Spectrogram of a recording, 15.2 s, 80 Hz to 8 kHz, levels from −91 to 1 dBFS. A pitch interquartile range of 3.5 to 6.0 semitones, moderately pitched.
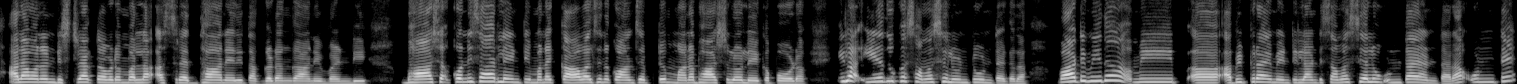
No: average, 4.2 semitones; very high, 265 Hz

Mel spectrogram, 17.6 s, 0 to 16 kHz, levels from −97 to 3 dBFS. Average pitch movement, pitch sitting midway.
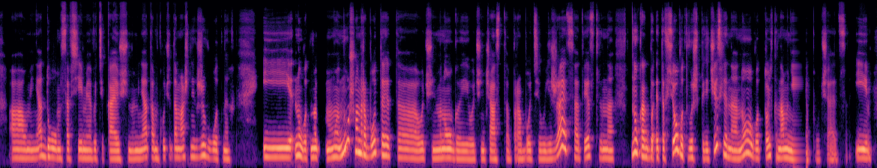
Yes: average, 3.0 semitones; medium, 150 Hz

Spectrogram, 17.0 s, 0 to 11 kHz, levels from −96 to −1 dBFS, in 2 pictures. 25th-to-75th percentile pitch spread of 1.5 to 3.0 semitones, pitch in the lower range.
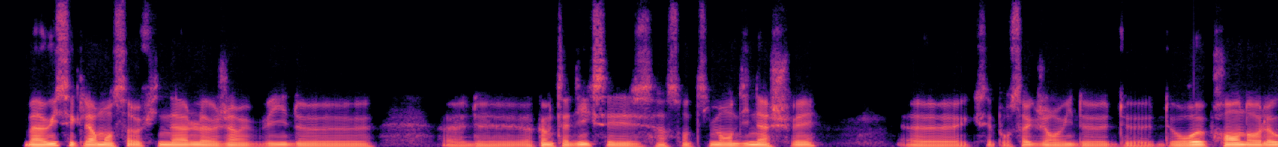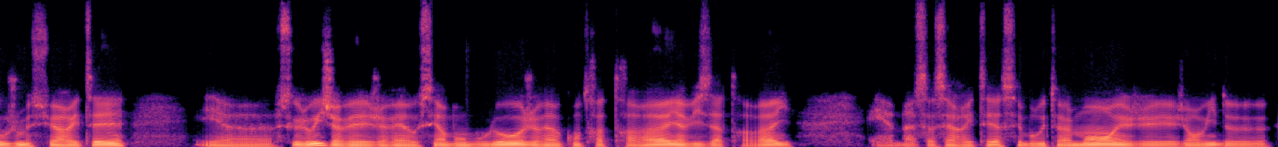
Yes: average, 2.7 semitones; very low, 90 Hz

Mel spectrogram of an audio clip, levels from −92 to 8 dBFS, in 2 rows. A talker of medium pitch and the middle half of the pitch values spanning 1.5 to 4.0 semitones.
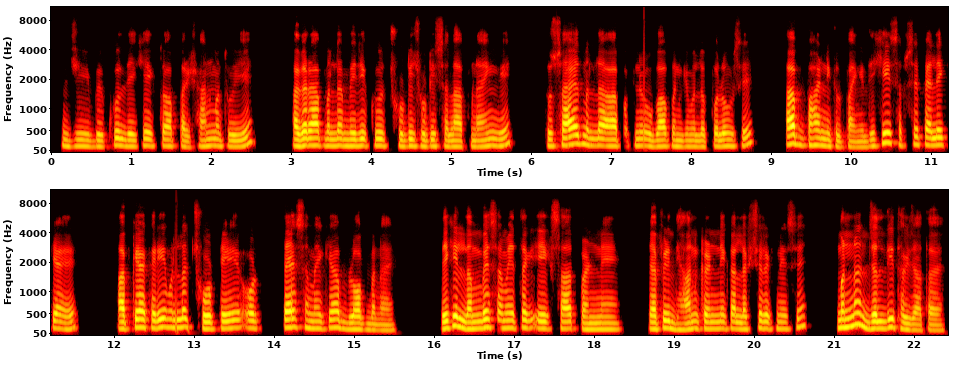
Yes: medium, 155 Hz; average, 2.8 semitones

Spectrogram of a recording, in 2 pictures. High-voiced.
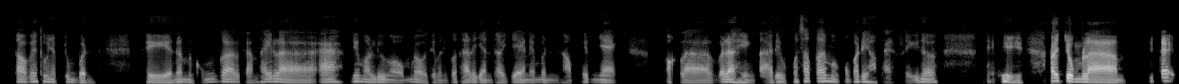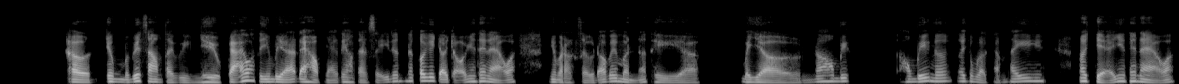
No: low, 110 Hz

